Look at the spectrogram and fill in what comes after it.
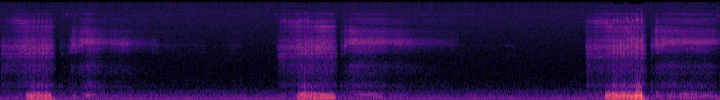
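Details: Queenie, a big pig, snoring while asleep: three loud, low, rumbling snores spaced about every six seconds, with soft breathy wheezes between them.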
